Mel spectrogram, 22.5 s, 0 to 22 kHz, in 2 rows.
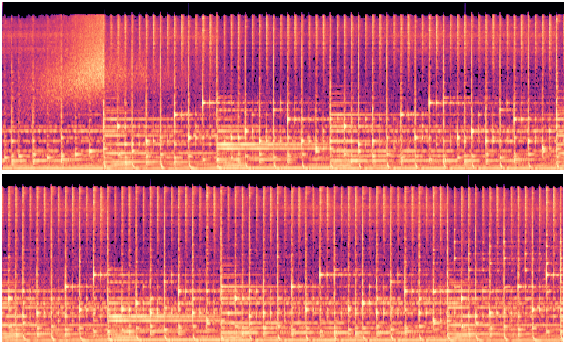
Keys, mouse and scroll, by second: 1.2 click, 2.3 alt+shift+click, 3.7-4.7 alt+scroll down 1, 4.7 click, 5.8-6.7 scroll down 1, 6.9 click, 7.7 click, 9.3-10.1 scroll down 1, 17.1 click, 18.7 ctrl+z, 19.8 click, 21.6 scroll up 1.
